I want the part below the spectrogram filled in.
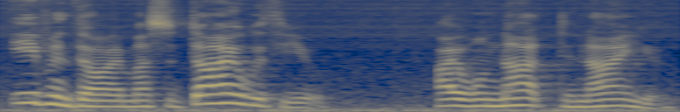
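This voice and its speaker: A woman's voice: on the low side, expressive, moderate pace, a little mellow. A woman reading a gospel passage formally as a church reader. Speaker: scripture reader at a Good Friday service.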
